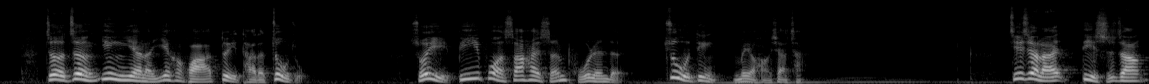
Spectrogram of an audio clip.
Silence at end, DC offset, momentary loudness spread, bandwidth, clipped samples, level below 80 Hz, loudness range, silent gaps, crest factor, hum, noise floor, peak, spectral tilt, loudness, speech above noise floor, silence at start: 0 s; under 0.1%; 13 LU; 15.5 kHz; under 0.1%; -62 dBFS; 7 LU; none; 20 dB; none; -69 dBFS; -8 dBFS; -7 dB/octave; -27 LUFS; 42 dB; 0.45 s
